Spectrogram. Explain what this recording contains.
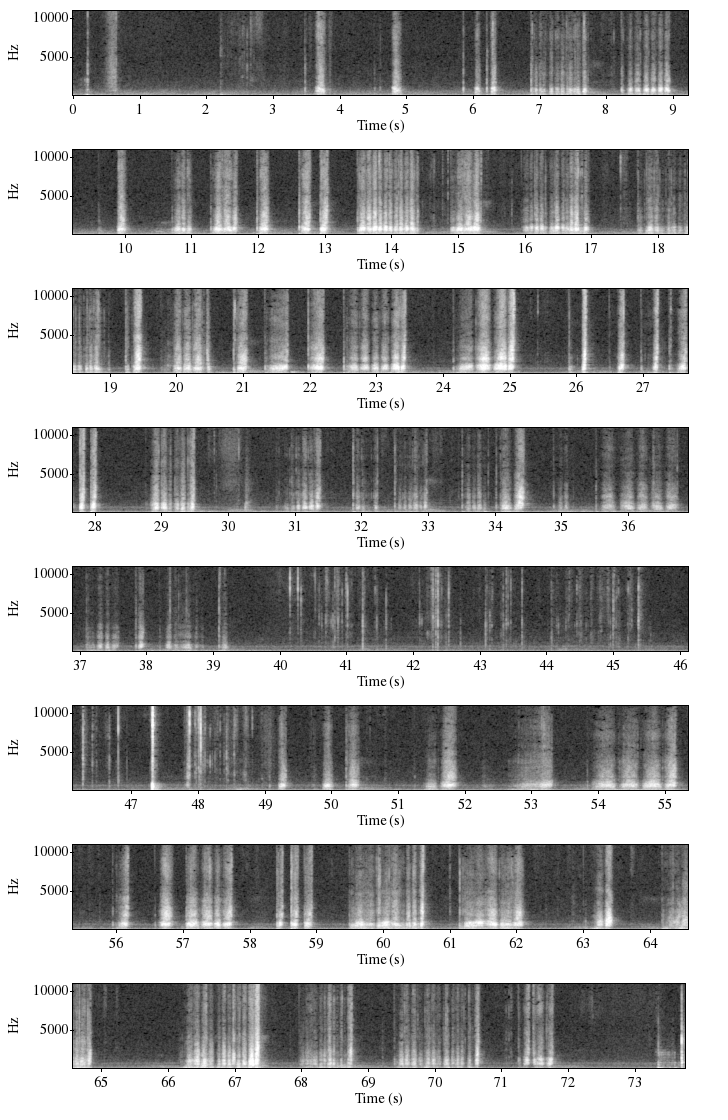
Pen on paper, clicking pen and tumbling it around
